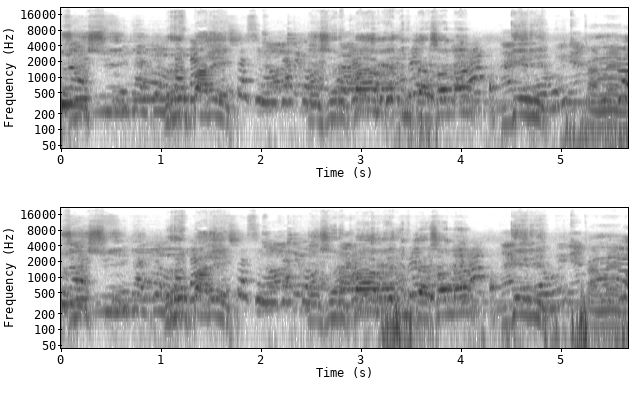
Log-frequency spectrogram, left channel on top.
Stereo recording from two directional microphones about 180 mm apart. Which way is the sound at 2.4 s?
Centre (ahead or behind).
